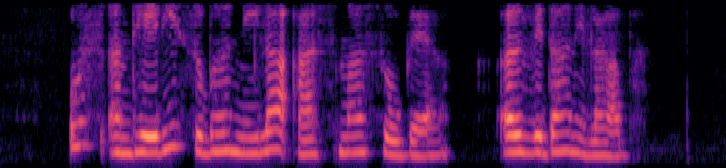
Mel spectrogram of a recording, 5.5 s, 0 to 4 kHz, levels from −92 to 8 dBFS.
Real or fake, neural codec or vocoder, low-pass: real; none; 3.6 kHz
